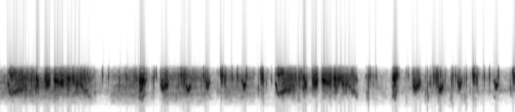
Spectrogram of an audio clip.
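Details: Lure recording of swiftlets meant to call a flock into a new bird house: loud chattering twitter for the first second, then scattered chirps and trills with sharp clicks between them.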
